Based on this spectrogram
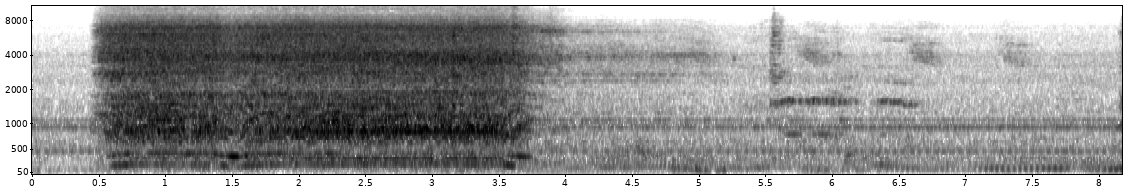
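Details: Homemade blower built from a used dynamo motor on a zinc-plate mount, powered by a 12 A transformer at maximum: spins up to a smooth, steady whoosh with an even hum, no rattle, then shuts off; formerly very noisy, now quiet with strong airflow.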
